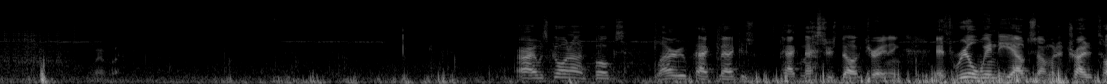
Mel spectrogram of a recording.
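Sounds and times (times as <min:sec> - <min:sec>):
wind rumble on microphone: 0:00.0 - 0:00.8, 0:01.4 - 0:11.0
faint footsteps: 0:00.0 - 0:09.3.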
